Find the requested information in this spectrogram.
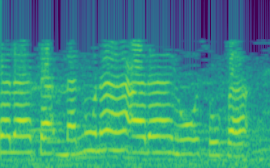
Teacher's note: بنونين، أولاهما مضمومة ضمة مرومة، يعني جزء من الحركة · Term: الروم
